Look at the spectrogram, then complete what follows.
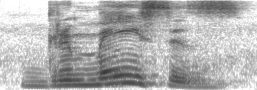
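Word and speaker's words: grimaces: Pronunciation क्या होगा फिर, ग्रिमेसिस, ग्रिमेसिस, ग्रिमेसिस, ग्रिमेसिस। अब यहाँ पर जो है अपने को स्ट्रेस कहाँ देना है, म वाली साउंड के ऊपर।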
